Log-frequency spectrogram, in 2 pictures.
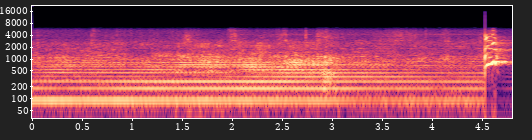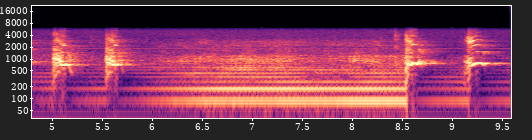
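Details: An 11-week-old beagle puppy confronting a broom gives a few short sharp barks in two bursts, around 4.5 and 8.5 seconds, over a steady low mechanical hum.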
